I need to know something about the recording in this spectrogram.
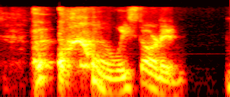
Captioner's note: coughs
